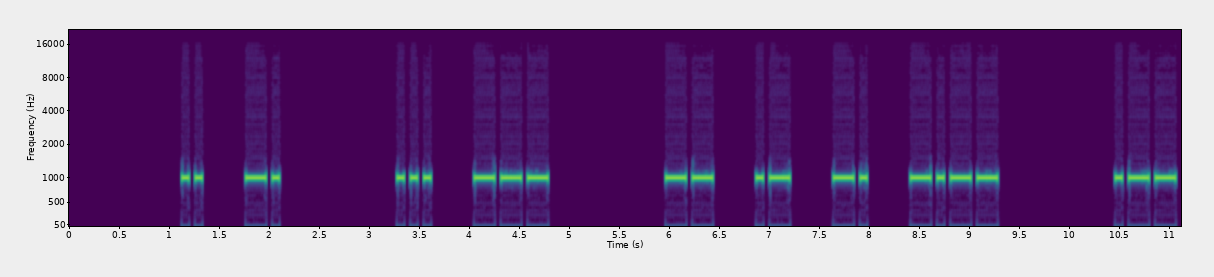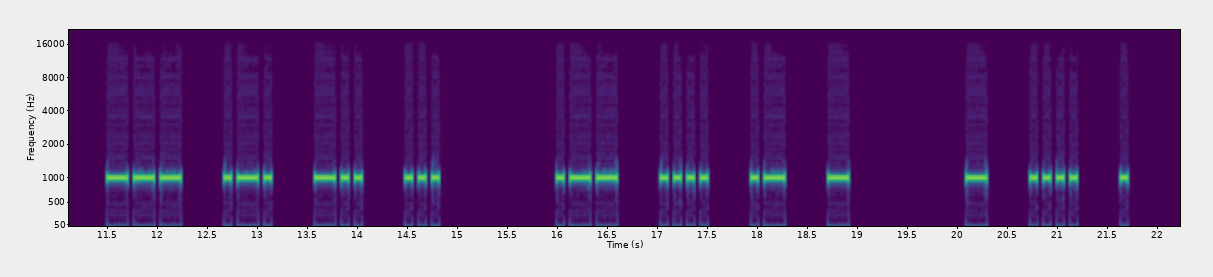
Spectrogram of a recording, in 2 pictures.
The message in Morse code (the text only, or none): IN SO MANY WORDS WHAT THE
